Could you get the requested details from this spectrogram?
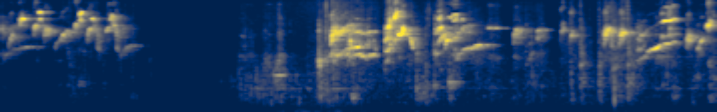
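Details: Cock goldfinch mule in full song: rapid, bright twittering and chirping phrases high in pitch, a brief pause near the second second, then dense jangling bursts with sharp upward-sweeping notes.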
